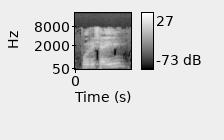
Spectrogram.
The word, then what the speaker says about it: पुरुषैः: ठीक है, तो आपने सबसे पहले इसका उच्चारण करना होता है कि जैसे कहाँ पर विसर्ग है उसको के उच्चारण से संबोधित करना है। ठीक है, आई की मात्रा या ए की मात्रा है, तो जैसे पुरुषैः विसर्ग भी है साथ में है।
